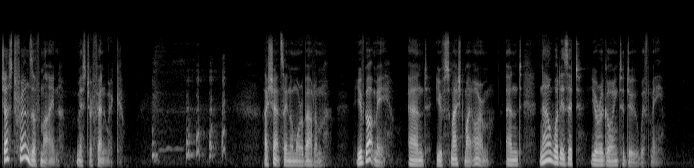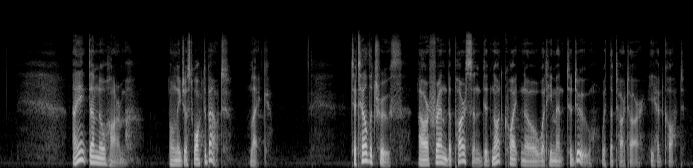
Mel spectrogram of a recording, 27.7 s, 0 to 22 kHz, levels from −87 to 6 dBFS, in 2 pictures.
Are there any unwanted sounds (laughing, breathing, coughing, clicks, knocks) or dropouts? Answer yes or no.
yes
